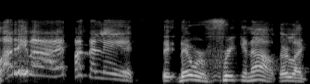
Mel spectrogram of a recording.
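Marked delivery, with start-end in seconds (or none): 0.0-1.3 high, excited cartoon mouse cry; Speedy Gonzalez voice. Shown as a demonstration. Voice actor showing producers his Speedy Gonzalez. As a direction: shout it like the fastest mouse in Mexico. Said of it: "you know".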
